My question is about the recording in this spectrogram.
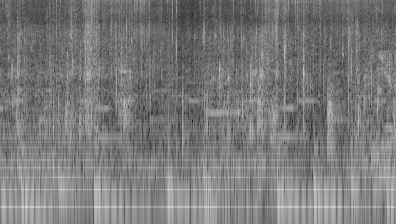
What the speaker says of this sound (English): Don't fry it in a pan like this.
